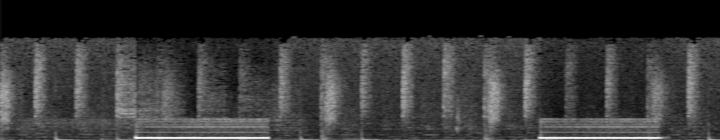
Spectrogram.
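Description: Two long ringback tones as an outgoing phone call is placed, each a steady mid-pitched tone lasting about a second, about three seconds apart, with faint rhythmic clicking in the background.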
